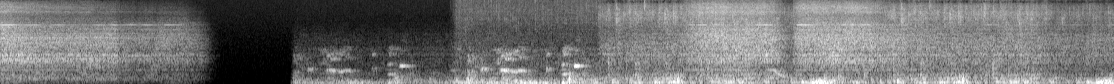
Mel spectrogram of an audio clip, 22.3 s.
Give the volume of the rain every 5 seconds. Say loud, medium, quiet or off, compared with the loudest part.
off, medium, loud, loud, loud.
